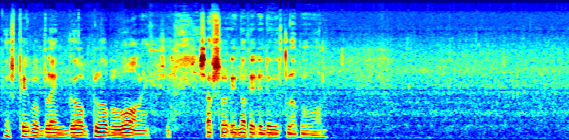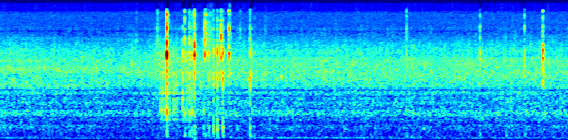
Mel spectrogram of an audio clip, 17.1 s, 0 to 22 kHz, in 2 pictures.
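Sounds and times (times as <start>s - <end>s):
river rushing in flood: 0.0s - 17.0s
clicks and rustles: 10.8s - 12.4s.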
